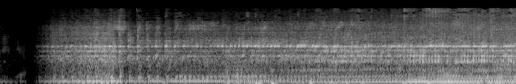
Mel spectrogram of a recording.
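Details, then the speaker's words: IZh Planeta 5 two-stroke motorcycle, hot engine pulling under load: a sharp metallic crackle and characteristic clicking from the cylinder ride over the exhaust. The owner says a grade-17 spark plug does not solve it. Detonation knock. "1 грелся начал потрескивать цилиндр такими характерными щелчками"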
